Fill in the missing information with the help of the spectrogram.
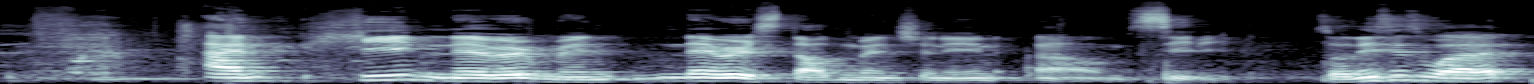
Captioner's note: laugh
